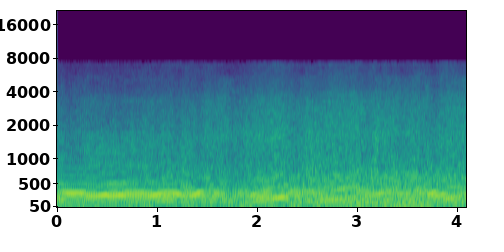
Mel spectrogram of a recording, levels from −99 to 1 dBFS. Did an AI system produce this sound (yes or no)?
no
